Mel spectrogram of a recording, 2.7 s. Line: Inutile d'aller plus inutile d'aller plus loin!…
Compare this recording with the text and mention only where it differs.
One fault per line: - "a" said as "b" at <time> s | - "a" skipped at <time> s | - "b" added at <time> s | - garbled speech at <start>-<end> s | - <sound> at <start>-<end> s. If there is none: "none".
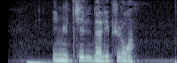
- "inutile d'aller plus" skipped at 1.8 s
